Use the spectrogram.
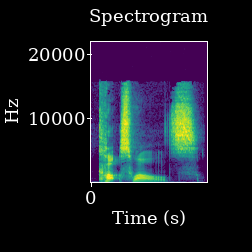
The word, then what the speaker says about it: Cotswolds: So I hope you enjoy London, and you are correct, it is pronounced Cotswolds.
